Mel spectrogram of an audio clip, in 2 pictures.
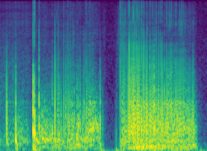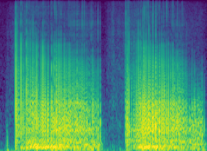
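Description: Fingertips rub and scratch the appliqué eyes of a stuffed cotton owl cushion. A few quick taps and ticks open, followed by three sustained bursts of dense, scratchy fabric friction, mostly midrange with some low rumble, separated by short quiet pauses.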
